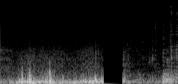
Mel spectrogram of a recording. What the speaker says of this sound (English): It could be a little less windy though.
